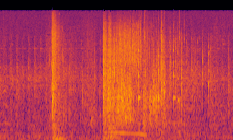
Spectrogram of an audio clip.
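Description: A wooden wall smashes apart with a loud crash.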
